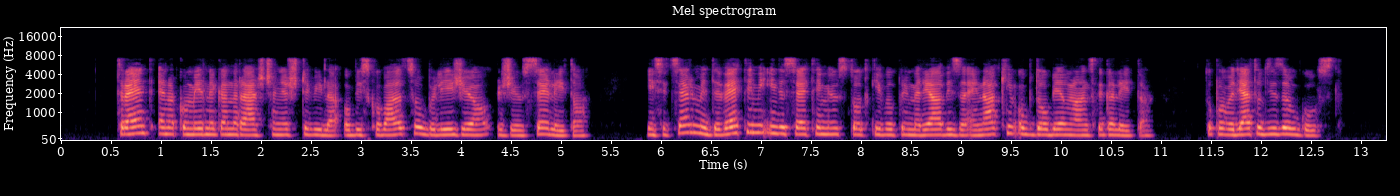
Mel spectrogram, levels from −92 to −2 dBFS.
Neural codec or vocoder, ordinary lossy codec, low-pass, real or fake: codec, 16 kHz, 4.8 kbps, FACodec; none; 7.2 kHz; fake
